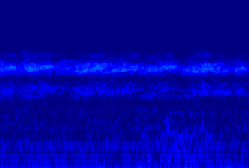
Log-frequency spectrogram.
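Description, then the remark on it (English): A steady chorus of frogs croaking, their overlapping calls blending into a continuous, faintly pulsing drone in the background, with no voices present. “I love the frogs in the background there.”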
